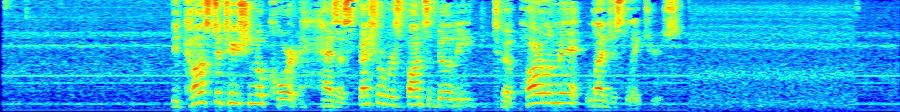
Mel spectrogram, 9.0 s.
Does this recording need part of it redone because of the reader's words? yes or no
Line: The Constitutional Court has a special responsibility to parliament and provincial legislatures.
yes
